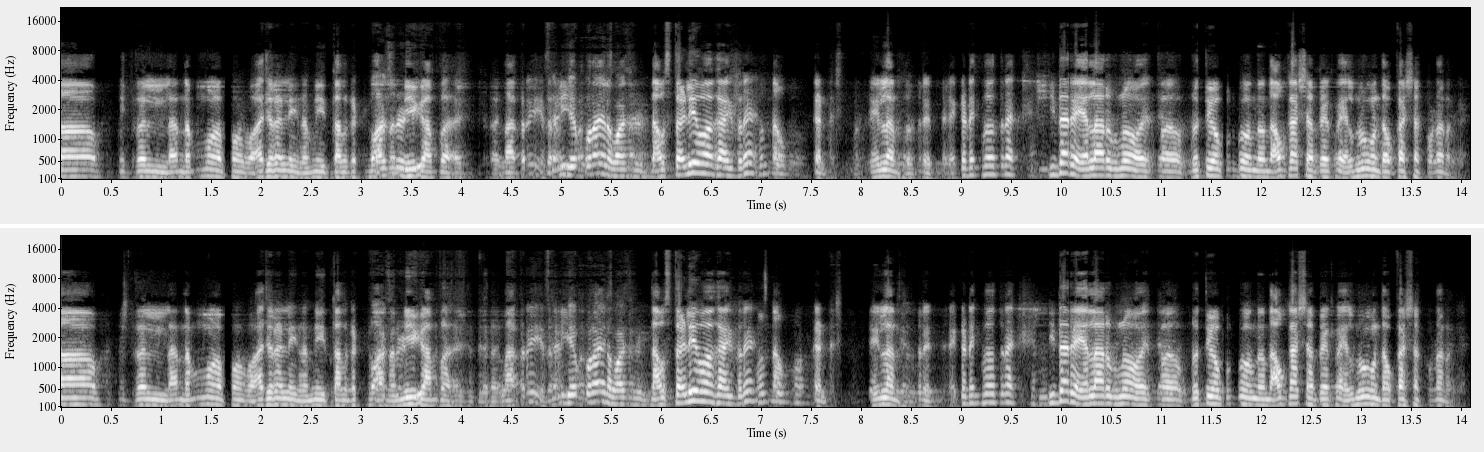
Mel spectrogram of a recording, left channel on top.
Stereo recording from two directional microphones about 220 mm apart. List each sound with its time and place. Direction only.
0.0 s a man's voice: centre (ahead or behind)
5.0 s speech: 20° left (ahead or behind)
5.9 s a man's voice: 5° right (ahead or behind)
